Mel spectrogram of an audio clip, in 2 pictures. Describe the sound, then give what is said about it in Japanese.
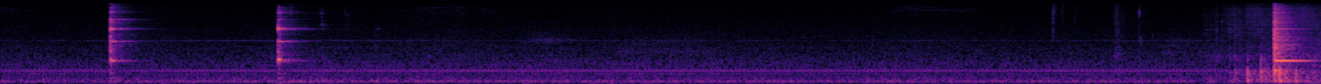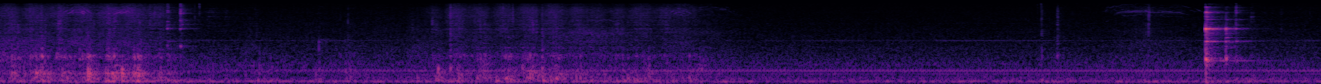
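A fork clinks and scrapes as egg-coated stuffed Italian olives are scooped from beaten egg and dropped into breadcrumbs. Two sharp clinks come early, then two longer scraping rustles in the middle, then a final clink. “フォークですくい上げて卵液をこう切ってあげてパン粉のところに放り込む”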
